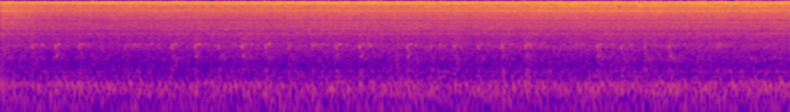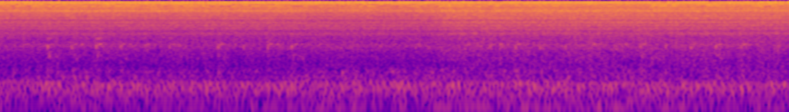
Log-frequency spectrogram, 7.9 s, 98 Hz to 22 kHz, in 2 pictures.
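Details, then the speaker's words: Gas meter FQ 321, G160 3-inch, after maintenance: rotor lobes visibly somewhat damaged, turning well but noisy; steady gas hiss with light regular ticking about four times a second from the damaged lobes. "Ele tá girando bem, mas tá com barulho."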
